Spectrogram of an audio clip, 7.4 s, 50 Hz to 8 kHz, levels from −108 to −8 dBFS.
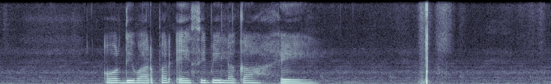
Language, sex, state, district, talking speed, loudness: Hindi, female, Rajasthan, Jaipur, 55 wpm, -28 LUFS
